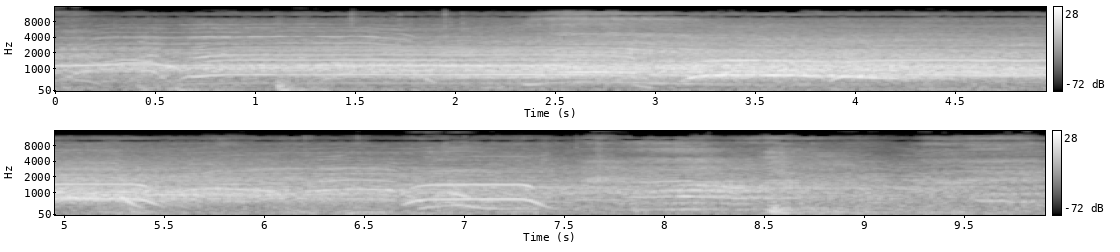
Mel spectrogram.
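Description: A young woman talks and laughs through a microphone in a large echoing hall.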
